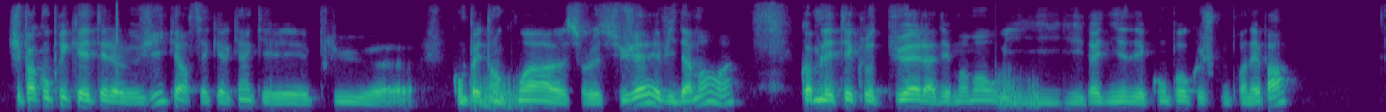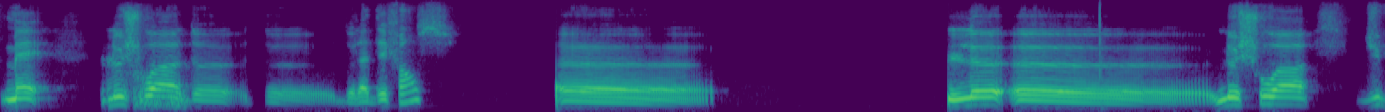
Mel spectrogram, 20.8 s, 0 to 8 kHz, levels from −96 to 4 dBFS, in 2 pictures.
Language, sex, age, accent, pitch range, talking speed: French, male, 40-59, French, 100-140 Hz, 160 wpm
